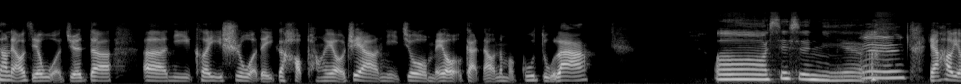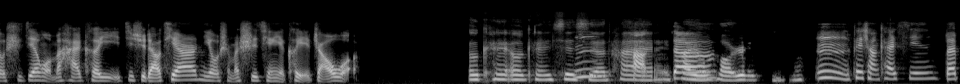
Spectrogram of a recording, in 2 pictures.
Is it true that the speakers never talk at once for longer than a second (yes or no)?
no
